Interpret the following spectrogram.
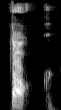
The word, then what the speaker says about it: ত্বক: শব্দের আদিতে বফলার উচ্চারণ হয় না, এটা তোমাদের জন্য গুরুত্বপূর্ণ, এটা একটু ভালো করে দেখবে। যেমন ত্বক, এখানের মধ্যে এই যে ব মানে বফলাটা ছিল, এটা কি আদৌ কি উচ্চারণ হয়েছে, হয় নাই, এখানে ডিরেক্ট ত্বক হচ্ছে।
